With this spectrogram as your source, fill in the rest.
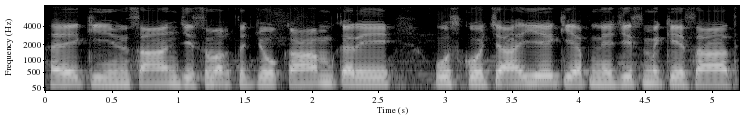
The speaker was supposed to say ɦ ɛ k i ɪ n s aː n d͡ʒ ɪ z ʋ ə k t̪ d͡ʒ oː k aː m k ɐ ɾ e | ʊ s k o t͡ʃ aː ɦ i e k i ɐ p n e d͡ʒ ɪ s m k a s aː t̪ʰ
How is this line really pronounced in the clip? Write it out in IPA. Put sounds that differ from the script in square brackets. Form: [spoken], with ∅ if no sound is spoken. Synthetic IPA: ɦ ɛ k i ɪ n s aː n d͡ʒ ɪ [s] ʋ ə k t̪ d͡ʒ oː k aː m k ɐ ɾ e | ʊ s k o t͡ʃ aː ɦ i e k i ɐ p n e d͡ʒ ɪ s m k [e] s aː t̪ʰ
